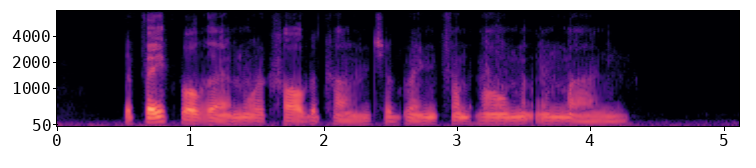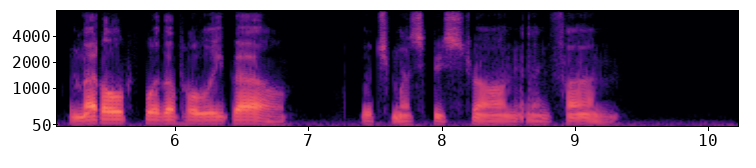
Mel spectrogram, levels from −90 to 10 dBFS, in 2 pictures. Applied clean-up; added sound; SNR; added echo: neural diffusion model UNIVERSE++.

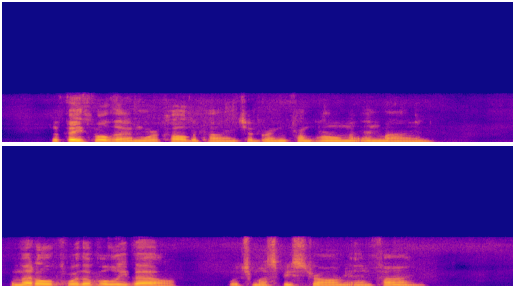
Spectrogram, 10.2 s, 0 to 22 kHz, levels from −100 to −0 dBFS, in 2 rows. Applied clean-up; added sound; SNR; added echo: neural mask model Resemble Enhance denoiser.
